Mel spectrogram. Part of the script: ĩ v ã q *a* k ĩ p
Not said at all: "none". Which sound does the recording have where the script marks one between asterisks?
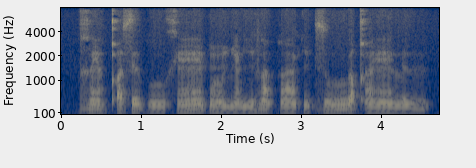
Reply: ã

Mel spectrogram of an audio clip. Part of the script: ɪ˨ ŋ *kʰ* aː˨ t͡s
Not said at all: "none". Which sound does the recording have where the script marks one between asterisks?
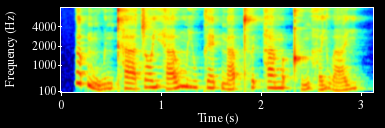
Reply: kʰ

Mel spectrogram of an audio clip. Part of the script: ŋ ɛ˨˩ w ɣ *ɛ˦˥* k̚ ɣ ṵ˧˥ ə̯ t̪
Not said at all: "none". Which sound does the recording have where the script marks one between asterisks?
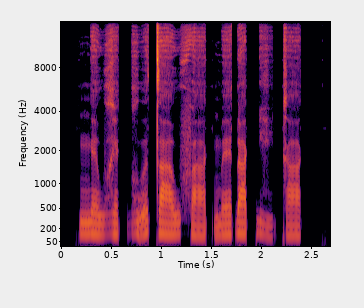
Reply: ɛ˨˩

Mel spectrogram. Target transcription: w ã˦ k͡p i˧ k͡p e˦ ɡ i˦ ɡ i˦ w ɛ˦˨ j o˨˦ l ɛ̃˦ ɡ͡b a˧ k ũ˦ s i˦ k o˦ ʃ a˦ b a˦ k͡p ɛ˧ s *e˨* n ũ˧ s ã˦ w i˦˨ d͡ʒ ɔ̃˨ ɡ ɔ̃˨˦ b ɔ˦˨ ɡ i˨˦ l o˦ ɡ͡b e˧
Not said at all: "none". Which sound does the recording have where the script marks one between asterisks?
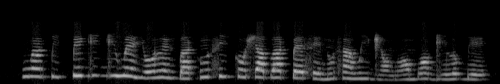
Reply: e˨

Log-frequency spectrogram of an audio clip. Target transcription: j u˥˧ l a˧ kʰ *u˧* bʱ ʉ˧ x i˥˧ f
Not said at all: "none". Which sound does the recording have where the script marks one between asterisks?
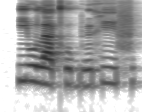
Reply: u˧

